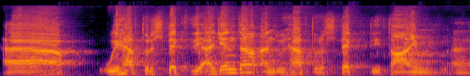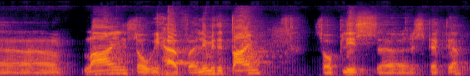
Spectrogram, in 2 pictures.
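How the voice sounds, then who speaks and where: Hesitant Arabic-speaking man, bright tone. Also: on the low side, animated, measured pace, slight background noise. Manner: hesitant, many "uh" fillers and restarts. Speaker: meeting chair presenting the agenda. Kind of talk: conference presentation. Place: conference hall.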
